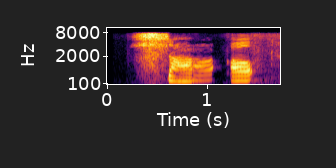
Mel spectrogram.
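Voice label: "sao3", Mandarin Chinese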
